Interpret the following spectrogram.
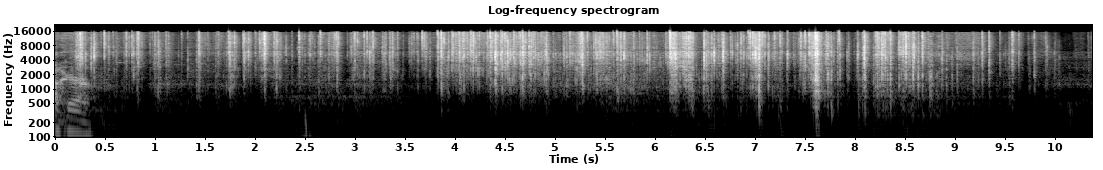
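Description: The foil wrapper of a trading-card pack being torn open and crinkled by hand: a dense run of crackling, with louder crackles about four and seven seconds in.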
